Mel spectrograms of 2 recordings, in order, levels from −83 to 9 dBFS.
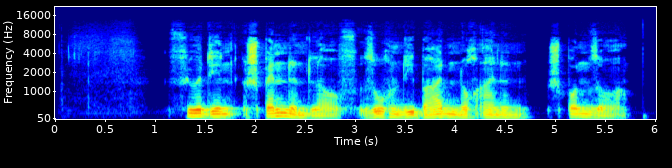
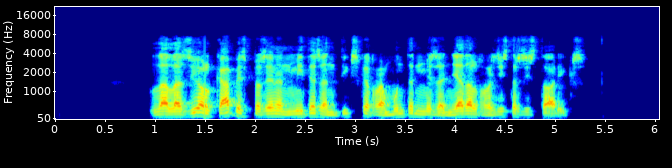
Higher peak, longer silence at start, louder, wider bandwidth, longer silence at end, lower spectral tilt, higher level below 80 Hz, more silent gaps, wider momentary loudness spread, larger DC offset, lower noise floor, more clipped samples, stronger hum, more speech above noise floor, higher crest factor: about the same, -4 dBFS vs -2 dBFS; first, 1.15 s vs 0.95 s; about the same, -21 LUFS vs -21 LUFS; first, 13 kHz vs 7.8 kHz; second, 0.3 s vs 0.75 s; about the same, -6 dB/octave vs -5 dB/octave; first, -46 dBFS vs -62 dBFS; neither; first, 12 LU vs 9 LU; neither; second, -52 dBFS vs under -90 dBFS; neither; neither; second, 32 dB vs over 69 dB; about the same, 18 dB vs 20 dB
